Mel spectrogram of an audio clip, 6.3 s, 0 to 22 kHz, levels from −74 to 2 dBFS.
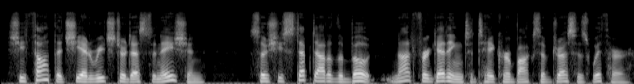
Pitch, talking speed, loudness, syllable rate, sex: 140 Hz, 235 wpm, -18 LUFS, 5.8 syllables/s, male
